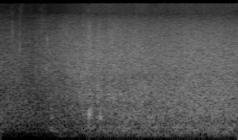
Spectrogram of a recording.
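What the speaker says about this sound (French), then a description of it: "Hop là, les vagues." Ocean waves rush onto a black sand beach on Nusa Penida, Bali, as a broad, steady wash of surf that swells and then holds loud and close, with no voices.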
